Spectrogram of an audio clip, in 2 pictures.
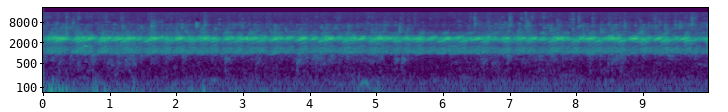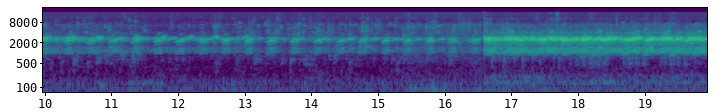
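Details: Dense frog chorus in rice paddies on Baengnyeongdo Island, Korea: rapid pulsing croaks about two to three per second, steady for twenty seconds, growing louder and fuller near the end.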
